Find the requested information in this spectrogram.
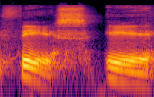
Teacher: The Queen sometimes still says face. And if you come from Northern England, you tend to say face, e. You don't have a diphthong, you have e.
